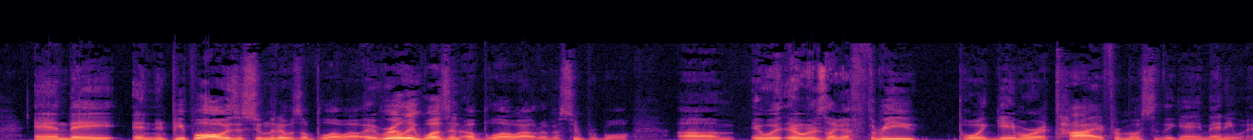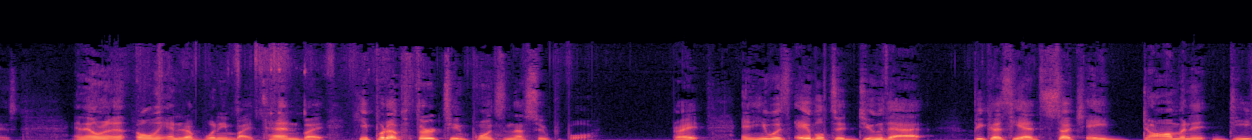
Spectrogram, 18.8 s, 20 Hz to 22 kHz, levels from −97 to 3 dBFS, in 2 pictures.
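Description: From 12.35 to 13.22 s the speech suddenly slows and drops in pitch together, running about 5.4% slow and sitting nearly a semitone flat (around 96 cents down) before snapping back to normal. The lowered, dragged quality is what stands out. This is likely a drift correction step: clock-matching software briefly changed the playback rate in one jump to rebalance its buffer, shifting speed and pitch at once.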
